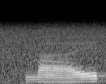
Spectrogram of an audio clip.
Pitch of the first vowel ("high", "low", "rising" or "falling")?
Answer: low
